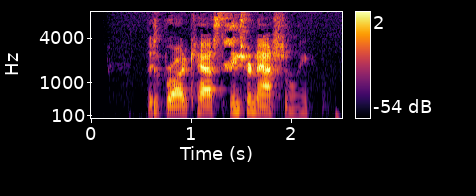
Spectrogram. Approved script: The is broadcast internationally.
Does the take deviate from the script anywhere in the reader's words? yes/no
no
